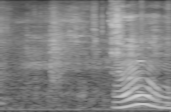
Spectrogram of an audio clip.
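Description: A young woman hums with pleasure while chewing.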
